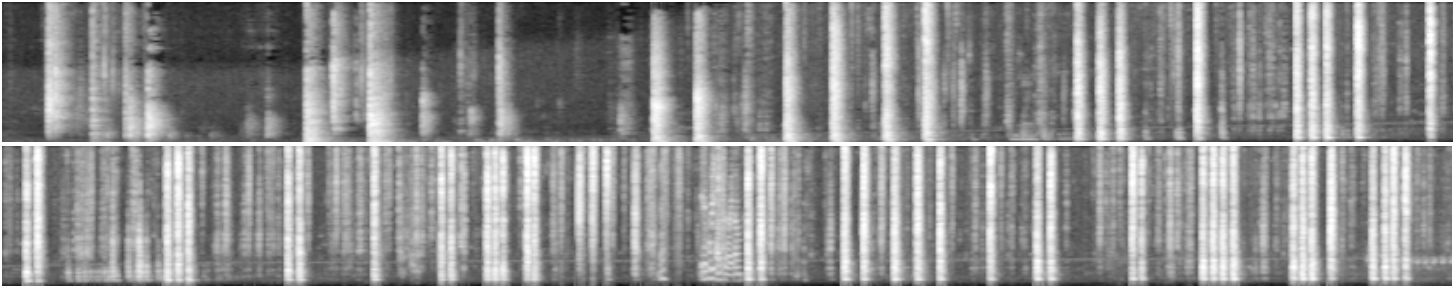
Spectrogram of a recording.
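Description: Small hammer striking lumps of quicklime on a board, crushing them into small pieces: a run of sharp, irregular knocks, a few a second and coming faster near the end. A faint tone rises slowly in pitch behind the knocks, then holds steady.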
